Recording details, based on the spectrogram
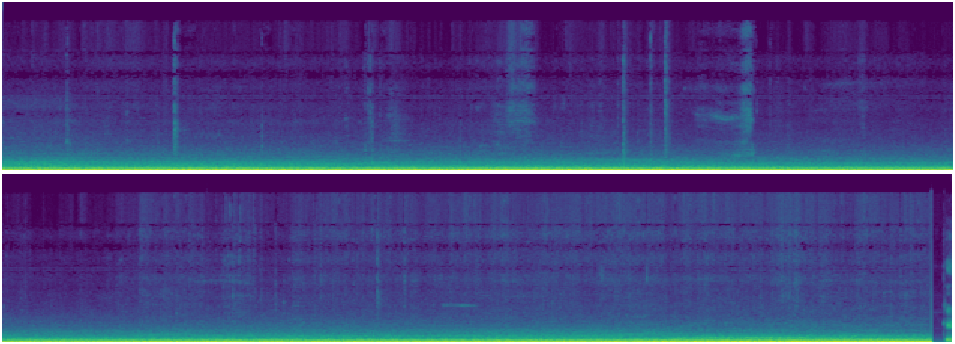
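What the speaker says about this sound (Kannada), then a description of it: "ಇನ್ನು ಸೌಂಡ್ ಹೇಗಿರುತ್ತೆ ಅಂತ ನೋಡಿ ಫ್ಲೈಟ್ ಒಳಗೆ" A steady, loud low roar of jet engines fills an airliner cabin during an evening flight, holding as an unbroken drone for a long stretch with only faint clicks above it.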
